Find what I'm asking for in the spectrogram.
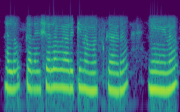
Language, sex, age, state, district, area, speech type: Telugu, female, 18-30, Telangana, Medak, urban, conversation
